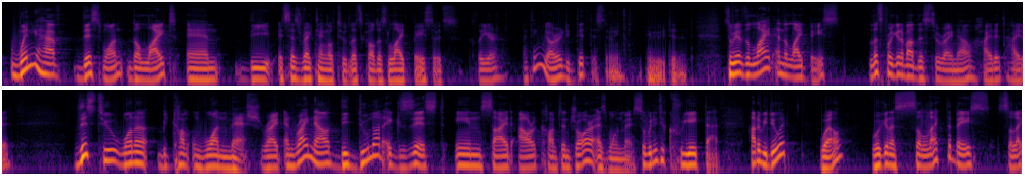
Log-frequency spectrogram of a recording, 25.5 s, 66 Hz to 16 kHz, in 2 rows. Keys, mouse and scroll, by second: 13.1-14.0 typing, 16.8 ctrl+space, 20.3 ctrl+space, 21.5 ctrl+space, 22.0 right click, 25.1 shift+click.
